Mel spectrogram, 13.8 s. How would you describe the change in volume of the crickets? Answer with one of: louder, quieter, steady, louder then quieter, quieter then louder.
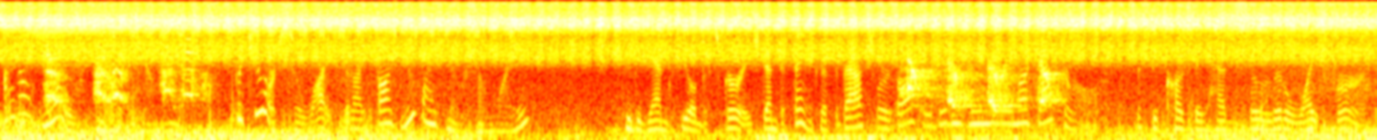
steady.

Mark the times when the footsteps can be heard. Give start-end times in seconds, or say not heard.
not heard.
